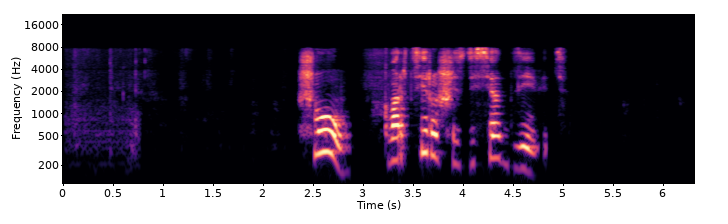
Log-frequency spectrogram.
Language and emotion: Russian, positive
